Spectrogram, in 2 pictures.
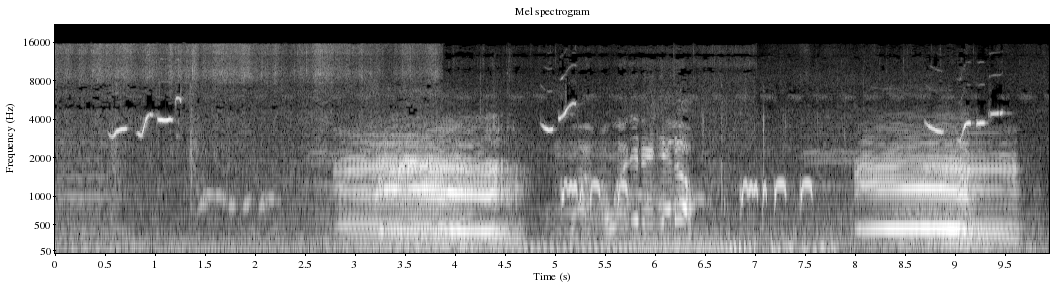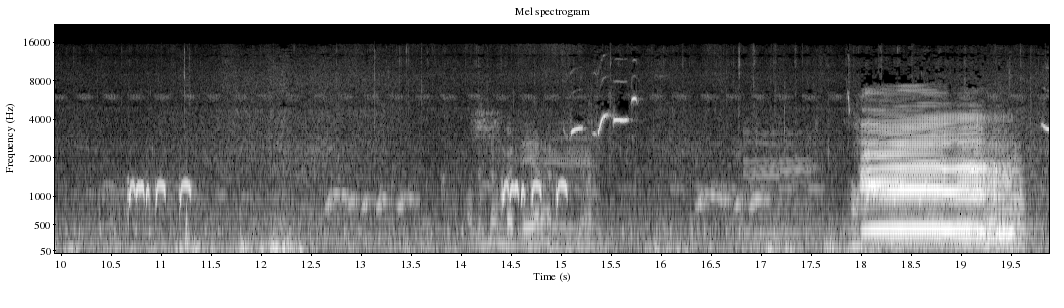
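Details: Cows roaming a village field give long, loud, harmonic moos, calling their companions to head home to the barn.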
